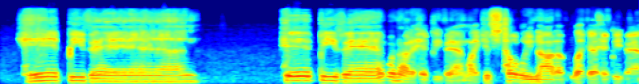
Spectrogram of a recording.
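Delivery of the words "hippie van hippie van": imitated drunken man's voice. Retelling what a drunk man outside the van kept saying: imitating a drunk man. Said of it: "He's drunk".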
